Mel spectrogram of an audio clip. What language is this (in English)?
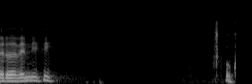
Icelandic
